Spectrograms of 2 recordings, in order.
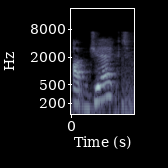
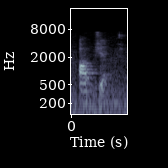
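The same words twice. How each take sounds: First: "object" said OB-jekt; "object" as the noun for a thing, OB-jekt; first-syllable stress. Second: "object" said ub-JEKT; "object" as the verb, ub-JEKT; second-syllable stress. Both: Shown as a demonstration. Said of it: "you say it differently".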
